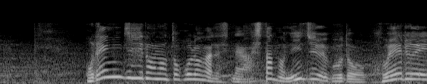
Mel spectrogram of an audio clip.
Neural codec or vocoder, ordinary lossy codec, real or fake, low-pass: codec, 16 kHz in and 24 kHz out, 1.1 kbps, FireRedTTS-2 codec; none; fake; 7.2 kHz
